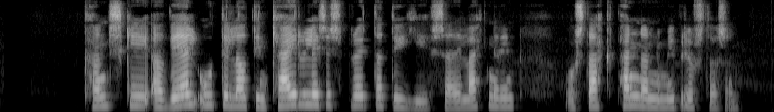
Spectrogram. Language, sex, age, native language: Icelandic, female, 40-49, Icelandic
